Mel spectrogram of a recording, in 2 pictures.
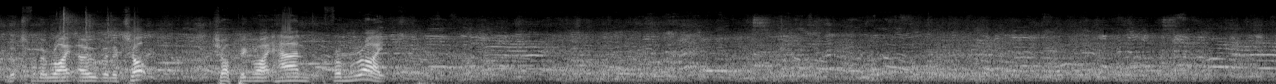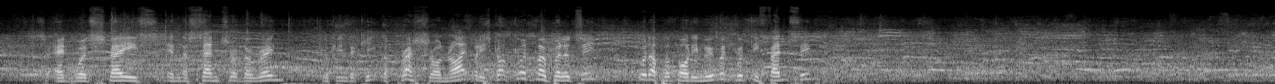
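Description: A crowd murmurs steadily in a large hall.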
